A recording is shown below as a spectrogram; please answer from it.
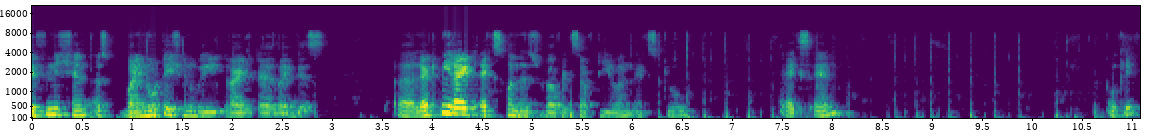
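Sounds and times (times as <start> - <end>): stylus tapping on tablet screen: 0.0 - 11.0.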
